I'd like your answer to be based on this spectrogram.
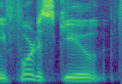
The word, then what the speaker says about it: Fortescue: And USA Fortescue Future Industries, a branch of the Australian mining company Fortescue. Am I pronouncing that right? – Yeah.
